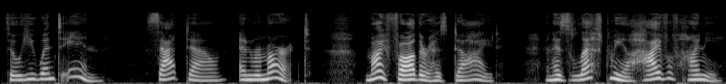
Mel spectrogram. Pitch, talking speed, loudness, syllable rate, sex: 215 Hz, 165 wpm, -19 LUFS, 4.1 syllables/s, female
